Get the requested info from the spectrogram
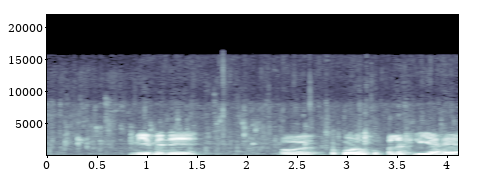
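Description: Onion pakoras (onion bhajis) deep-frying in hot oil: a steady sizzle of bubbling oil. A man's voice speaks over it from about a second in.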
